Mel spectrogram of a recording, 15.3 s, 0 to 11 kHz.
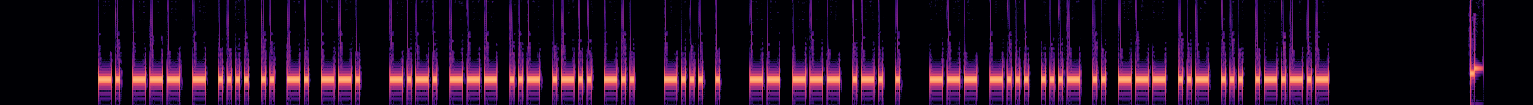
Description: Morse code, heard as a keyed tone, about 28 wpm, 700 Hz. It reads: NOTHING COULD BE MORE OBVIOUS.
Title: Sentences from Top 1600 Words 28wpm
